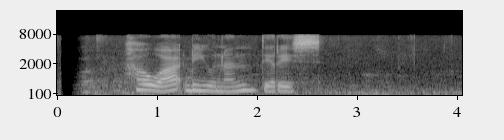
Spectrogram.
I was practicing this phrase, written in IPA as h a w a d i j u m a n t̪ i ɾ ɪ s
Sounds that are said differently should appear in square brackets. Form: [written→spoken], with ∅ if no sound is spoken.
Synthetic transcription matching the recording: h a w a d i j u [m→n] a n t̪ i ɾ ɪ s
